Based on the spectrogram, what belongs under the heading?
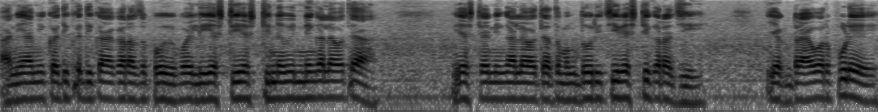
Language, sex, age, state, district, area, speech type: Marathi, male, 30-45, Maharashtra, Washim, rural, spontaneous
